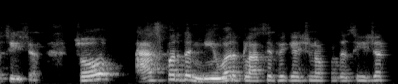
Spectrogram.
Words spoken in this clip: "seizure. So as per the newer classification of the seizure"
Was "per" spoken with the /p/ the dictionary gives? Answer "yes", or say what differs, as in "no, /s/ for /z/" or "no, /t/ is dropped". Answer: no, /f/ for /p/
